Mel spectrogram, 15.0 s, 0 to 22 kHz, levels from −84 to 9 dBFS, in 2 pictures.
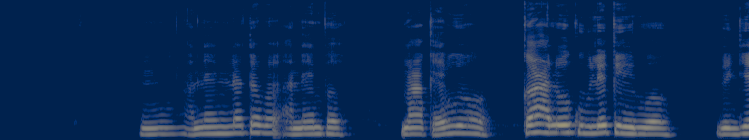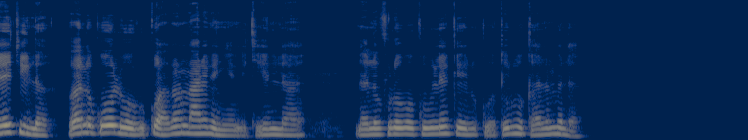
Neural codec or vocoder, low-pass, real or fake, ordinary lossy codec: none; none; real; none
